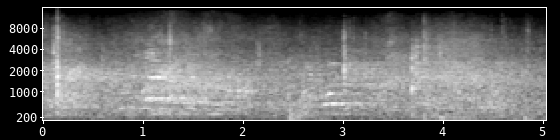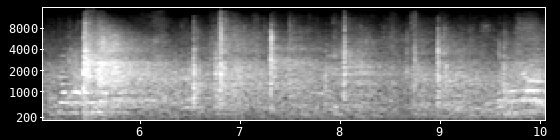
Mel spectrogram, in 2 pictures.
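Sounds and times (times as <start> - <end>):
hockey sticks and skates on ice: 2.1 - 4.8, 5.4 - 10.0.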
